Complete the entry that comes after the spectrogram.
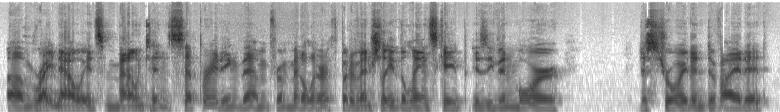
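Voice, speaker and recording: Low-voiced man explaining lore eagerly. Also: a bit bright, clean tone. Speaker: podcast co-host and reader. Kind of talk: casual chat.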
